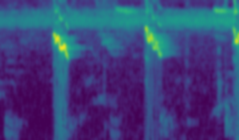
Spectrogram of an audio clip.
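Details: Two loud, bright descending chirps about a second apart from a Lombok lemon-bellied white-eye, with a third starting at the end, over a faint hiss and soft low drips.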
